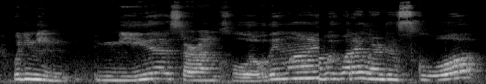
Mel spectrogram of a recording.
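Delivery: you can't believe what's being suggested; incredulous. Retold or imitated. To her cousin, doubting she could start a clothing line, incredulous. Retelling her own disbelief at idea.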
